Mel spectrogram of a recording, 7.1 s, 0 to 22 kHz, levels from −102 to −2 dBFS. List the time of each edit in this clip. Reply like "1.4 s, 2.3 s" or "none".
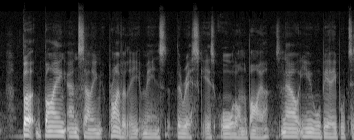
5.5 s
